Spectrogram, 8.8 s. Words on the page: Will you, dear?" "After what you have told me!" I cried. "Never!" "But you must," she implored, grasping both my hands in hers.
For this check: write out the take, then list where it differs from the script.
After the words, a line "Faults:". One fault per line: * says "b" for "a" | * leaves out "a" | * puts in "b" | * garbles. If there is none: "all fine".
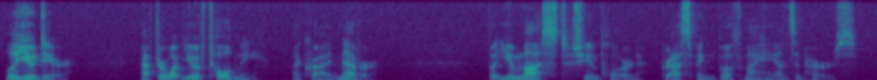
Will you, dear?" "After what you have told me!" I cried. "Never!" "But you must," she implored, grasping both my hands in hers.
Faults:
all fine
